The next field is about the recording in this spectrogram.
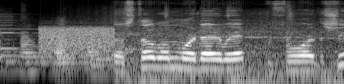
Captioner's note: static crackles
